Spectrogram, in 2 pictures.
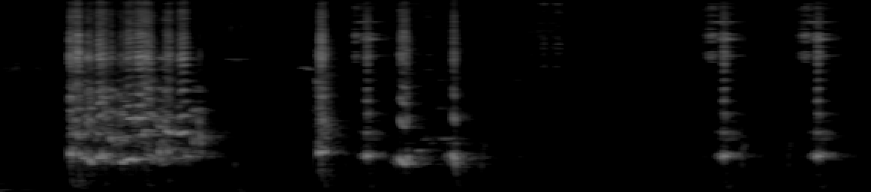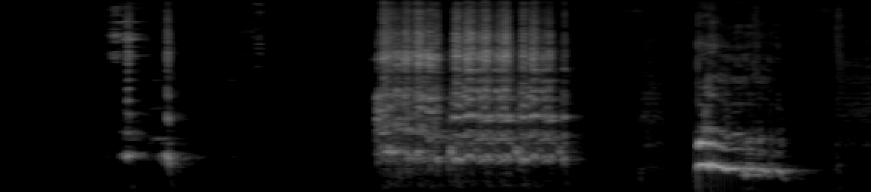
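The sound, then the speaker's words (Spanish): A turkey gobbles repeatedly, with long rattling bursts broken up by short clucking notes, loud, with no one talking. “Muy, muy bien, eso es un pavo.”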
